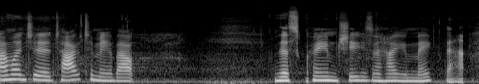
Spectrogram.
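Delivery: talking through a mouthful of food, while chewing. Turning the conversation to a guest, the speaker is talking with mouth full. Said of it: "Now I have my mouth full".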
